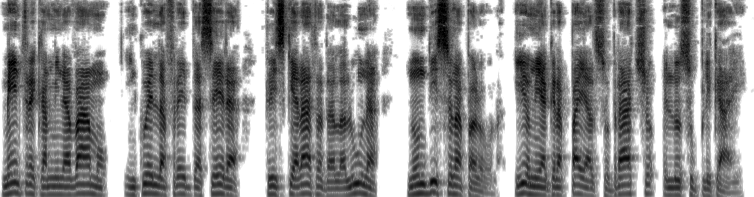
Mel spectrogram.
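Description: A man reads a first-person novel aloud, steady and unhurried. His voice sits at a middling pitch, and the recording is close and dry with no room sound. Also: no room sound. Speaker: audiobook reader.

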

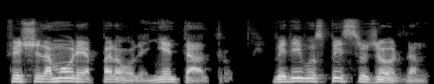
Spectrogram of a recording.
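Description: Measured male audiobook reader. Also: mid-range voice, lively intonation, fairly bright tone, dry recording. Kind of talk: scripted first-person novel narration.

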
